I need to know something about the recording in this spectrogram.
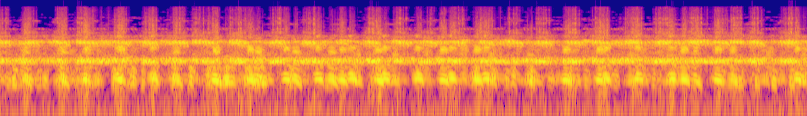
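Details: Frogs giving the bù tọt call in a crowded chorus, rapid pulsed croaks repeating about four times a second over a continuous rattling background.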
